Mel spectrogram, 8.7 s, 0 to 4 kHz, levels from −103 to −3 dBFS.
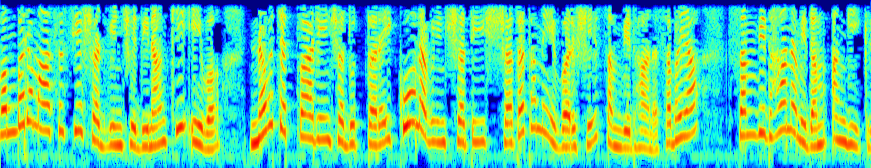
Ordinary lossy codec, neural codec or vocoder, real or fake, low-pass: none; none; real; 3.6 kHz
